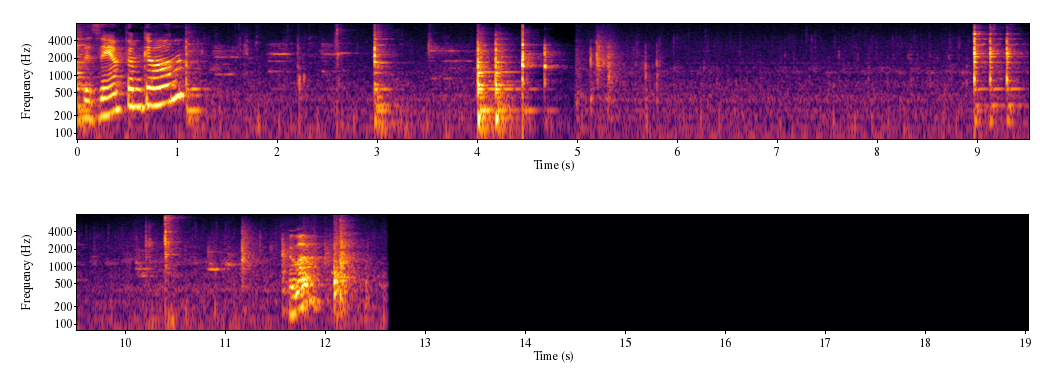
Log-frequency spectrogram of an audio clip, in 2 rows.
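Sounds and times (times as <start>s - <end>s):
utensils clinking on saucepan: 0.0s - 3.3s, 9.0s - 11.2s.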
